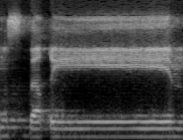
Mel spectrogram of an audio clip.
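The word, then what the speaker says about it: مستقيم: Jadi pengucapan o, i ini tidak tebal. Apalagi ketika kasroh. Ihdinas siratal mustaqim. Tidak mustaqim. Tidak tebal. Mustaqim. Qi. Sudah. O, qi. Qi. Mustaqim. Ya, diringankan.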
